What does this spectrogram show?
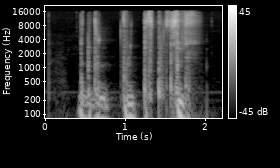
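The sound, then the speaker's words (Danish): A wet, sticky squelch of a girl's foot pressing into whipped cream in a bowl, heard as four or five soft, smeary bursts in quick succession, moderately loud with no talking. “Så gav det sådan en klam lyd.”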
